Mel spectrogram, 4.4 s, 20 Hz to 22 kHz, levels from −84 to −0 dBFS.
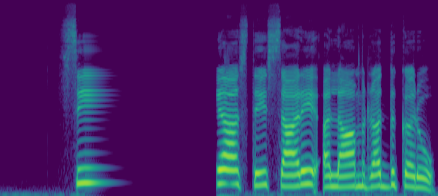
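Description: From 0.85 to 2.20 s comes what is likely a long network dropout. The last sound smears into a fading buzz or hiss, then 0.88 s of silence shows as a flat waveform and blank spectrogram before speech resumes with 1.32 s missing.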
